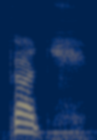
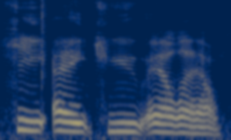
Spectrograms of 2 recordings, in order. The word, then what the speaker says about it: Schull: Her name is Amanda Scotch. I'm not saying it right. Schull.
